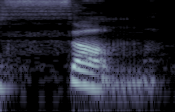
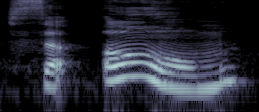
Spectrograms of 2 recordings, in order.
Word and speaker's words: some: But this time, did the silent E make the vowel O in the middle long? It's not ka-om or sa-om.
